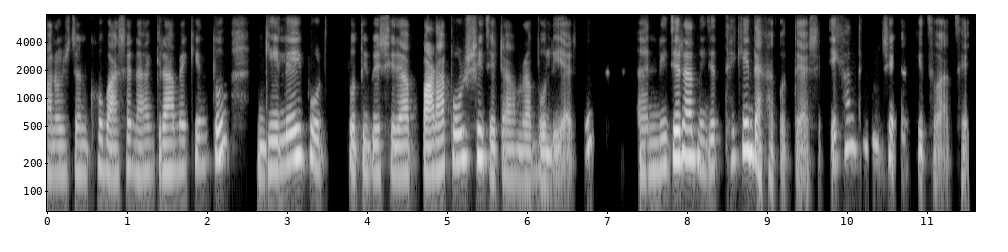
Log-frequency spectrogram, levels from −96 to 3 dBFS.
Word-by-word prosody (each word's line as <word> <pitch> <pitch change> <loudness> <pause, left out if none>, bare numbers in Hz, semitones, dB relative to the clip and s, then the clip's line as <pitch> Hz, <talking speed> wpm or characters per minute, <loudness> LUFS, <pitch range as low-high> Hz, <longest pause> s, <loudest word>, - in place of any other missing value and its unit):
মানুষজন 155 +1 -4
খুব 180 -2 -2
আসে 155 +4 -4
না। 150 - -3 0.2
গ্রামে 165 +1 0
কিন্তু 195 +4 -3 0.6
গেলেই 180 +6 +5
প্রত 190 -8 +1 0.3
প্রতিবেশীরা, 160 0 -1 0.2
পাড়া-পড়শী 190 +9 +4
যেটা 150 0 -2
আমরা 135 -1 -2
বলি 130 0 0 0.2
আরকি। 265 - -9 0.6
অ্যাঁ 155 - -4
নিজেরা 225 +6 +7
নিজের 180 +1 -3
থেকেই 230 +5 +4
দেখা - - -3
করতে - - -10
আসে। - - -14 0.2
এখান 290 +2 -3
থেকেও 305 +1 -9
শেখার 185 -1 -4
কিছু 135 - -5
আছে। - - -13
175 Hz, 135 wpm, -22 LUFS, 155-220 Hz, 0.6 s, নিজেরা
